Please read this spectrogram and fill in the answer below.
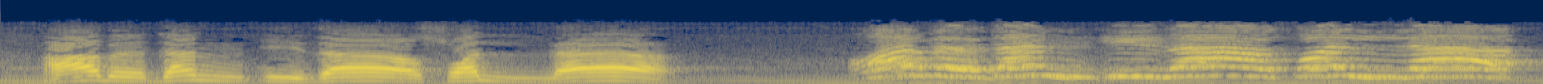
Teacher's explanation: تنوین کے بعد حمزہ بشکل الف ہے، یہاں اظہار حلقی ہوگا، وقت کی صورت میں صلى، ایک الف کے برابر لمبا کریں گے.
